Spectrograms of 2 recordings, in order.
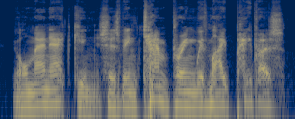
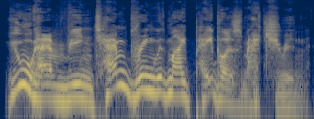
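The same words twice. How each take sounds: First: Lower, contained anger; low angry accusation. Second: High angry burst, sinking on the name; angry accusation. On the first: Canning accusing Maturin's man, darkly angry. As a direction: repeat the charge in a low voice. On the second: Canning flushed, accusing Maturin, angry. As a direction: accuse him hotly, then drop. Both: A narrator's reading. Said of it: "and in his passion".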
